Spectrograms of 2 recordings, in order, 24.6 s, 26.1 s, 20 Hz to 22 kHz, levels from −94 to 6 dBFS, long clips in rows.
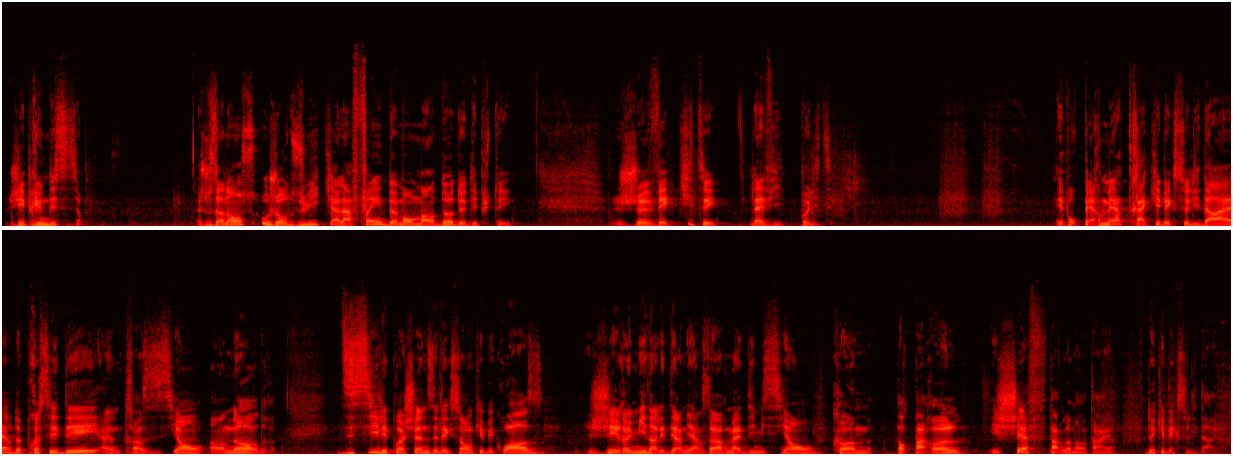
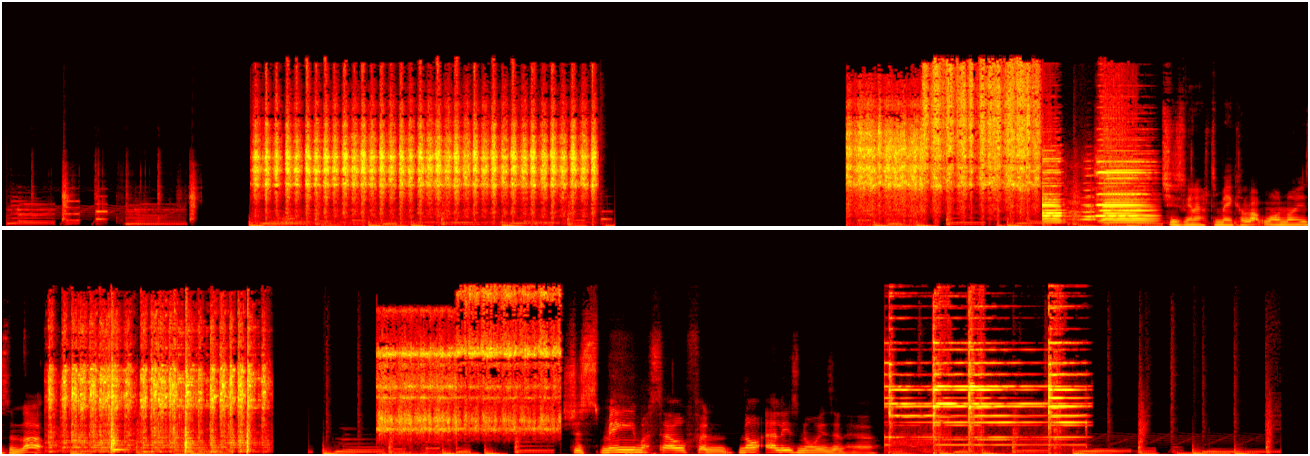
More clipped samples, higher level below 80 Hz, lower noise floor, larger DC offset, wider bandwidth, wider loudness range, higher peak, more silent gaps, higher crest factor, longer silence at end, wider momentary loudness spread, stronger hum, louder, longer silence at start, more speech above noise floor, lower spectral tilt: neither; second, -86 dBFS vs -54 dBFS; first, -76 dBFS vs -53 dBFS; neither; about the same, 17.5 kHz vs 17 kHz; second, 5 LU vs 8 LU; second, -24 dBFS vs -2 dBFS; second, none vs 2.02-2.45 s, 6.13-8.44 s, 15.78-16.10 s; first, 24 dB vs 18 dB; second, 0 s vs 0.4 s; second, 18 LU vs 21 LU; neither; second, -46 LUFS vs -15 LUFS; second, 0.1 s vs 0.6 s; first, 29 dB vs 24 dB; first, -4 dB/octave vs 1.5 dB/octave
